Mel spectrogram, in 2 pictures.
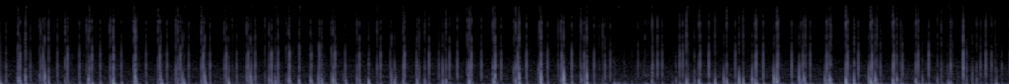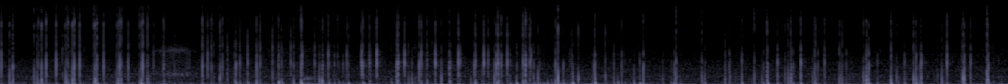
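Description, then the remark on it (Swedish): A pet cat eating, with rapid, steady crunching and clicking chews repeating throughout at a fairly even, quick rhythm, moderately loud and with no one talking over it. “Nu äter min katt igen. Om ni hör någonting som låter.”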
